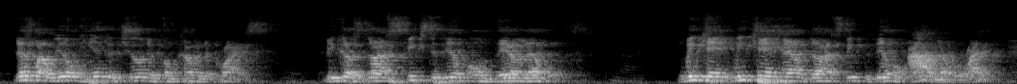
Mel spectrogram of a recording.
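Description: A man with a fairly high voice speaks in an animated tone at a moderate pace. Noticeable background noise runs underneath. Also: ordinary pitch variation. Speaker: preacher. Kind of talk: sermon. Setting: church. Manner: animated, call-and-response preaching with rhetorical questions and repetition.

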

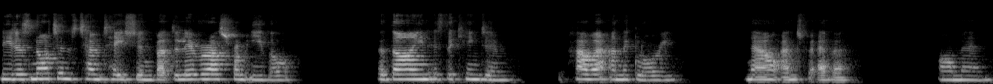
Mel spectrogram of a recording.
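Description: Speaking in an English accent, a woman sounds somewhat breathy at a fairly high pitch, with monotone, flat intonation and long, frequent pauses. The background is quiet, with audible room echo. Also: moderate pace. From England. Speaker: church minister. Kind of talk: sermon. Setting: video call. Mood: calm, warm, reflective. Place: home room. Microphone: webcam.

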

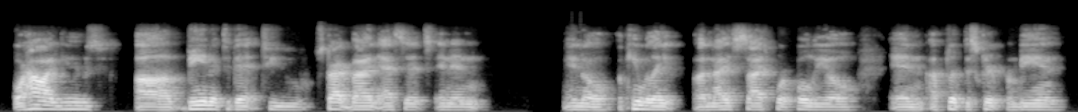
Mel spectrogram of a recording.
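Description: The speech moves at a fairly slow pace with monotone, flat intonation, audible room echo and a quiet background. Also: man. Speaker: podcast co-host. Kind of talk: podcast talk explaining steps. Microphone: video call.

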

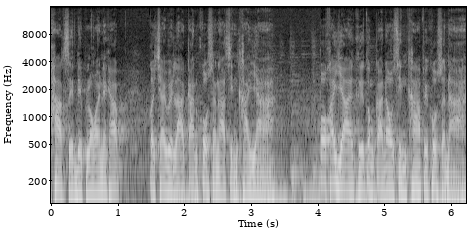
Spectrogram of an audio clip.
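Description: Clear music plays in the background as a man speaks at a medium pitch with ordinary pitch variation. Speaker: outdoor cinema film dubber. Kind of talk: interview answer. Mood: warm, nostalgic. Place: home room.

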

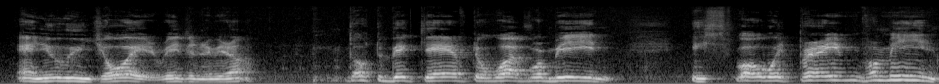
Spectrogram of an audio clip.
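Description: With an American accent, a man talks at a high pitch and a very slow pace, his intonation lively, as audible room echo surrounds him. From United States. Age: 80s+. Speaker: war veteran. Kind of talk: interview answer. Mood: reflective, emotional. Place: home room.

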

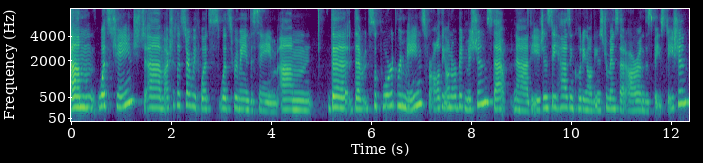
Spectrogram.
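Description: A woman's high-pitched voice with lively intonation. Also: moderate pace. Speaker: science agency program manager. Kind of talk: conference presentation. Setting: video call.

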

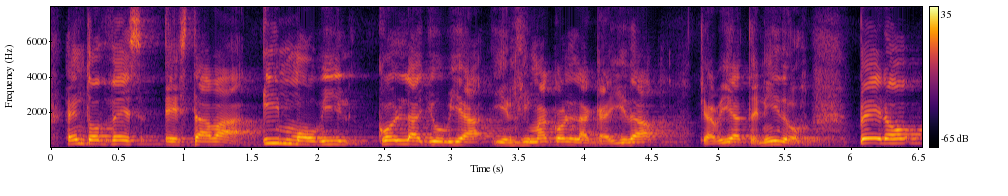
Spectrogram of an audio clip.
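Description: A man's high-pitched, animated voice in a Spanish accent, at a fairly slow pace with ordinary pitch variation. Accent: Spain Spanish. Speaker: motorcycle vlogger. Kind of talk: storytelling to camera. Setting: recorded at home. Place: home room. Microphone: studio mic.

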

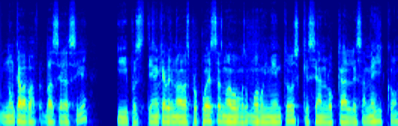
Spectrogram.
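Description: Here a man with an unremarkable speaking voice and a medium pitch talks at a fairly quick pace. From Mexico, Querétaro; Mexico. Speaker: podcast host. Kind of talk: casual interview. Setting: on location in León. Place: shop. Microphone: handheld.

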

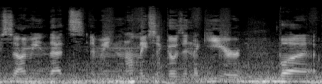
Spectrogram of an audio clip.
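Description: Through loud background noise, a man talks at a fairly quick pace in a dry sound with no echo. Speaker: car vlogger. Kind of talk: casual vlog chat. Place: car. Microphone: phone near.

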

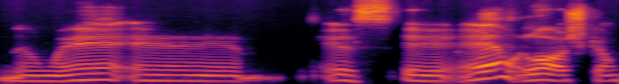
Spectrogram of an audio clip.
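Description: Delivered at a very slow pace with a Brazilian accent, the speech sits over a quiet background with a dry sound and no echo. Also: woman. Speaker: therapy client. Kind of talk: testimony. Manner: halting. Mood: calm, reflective. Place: home room. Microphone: earbuds.

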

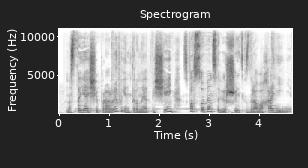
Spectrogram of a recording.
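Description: Faint music plays in the background. A woman speaks at a moderate pace. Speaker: show host. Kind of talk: educational presenter monologue. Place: studio.

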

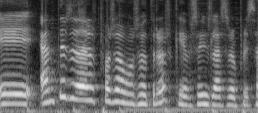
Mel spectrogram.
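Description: Over faint music in the background, a woman with a high pitch talks at a fairly quick pace. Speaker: program host. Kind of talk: interview host introduction. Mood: cheerful, laughing. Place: studio. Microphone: studio mic.

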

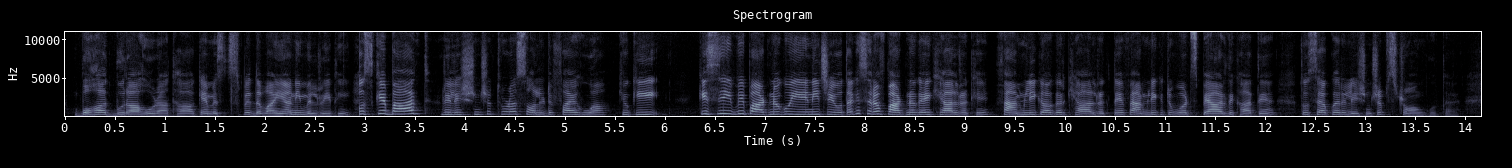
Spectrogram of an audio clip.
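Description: The speaker has a bright, sharp tone and lively intonation, with big swings in loudness. The pace is moderate over a quiet background. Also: woman, high pitch for a woman. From New Delhi, India; India. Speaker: YouTuber. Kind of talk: motivational talk. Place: studio. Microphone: lapel.

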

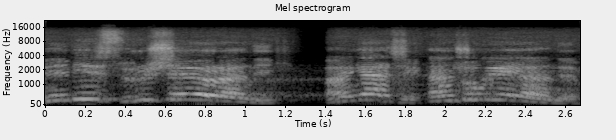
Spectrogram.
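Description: Cartoonish character voice with a slightly husky edge, big pitch swings, and a fairly quick pace. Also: man.

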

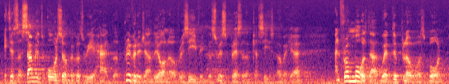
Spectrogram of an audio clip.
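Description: Over noticeable background noise, a man talks at a fairly quick pace with a fairly low pitch. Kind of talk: interview statement. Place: hall.

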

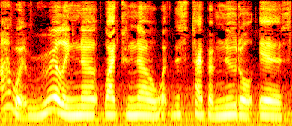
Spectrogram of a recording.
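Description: Over light background noise and in a dry sound with no echo, a woman speaks somewhat breathily at a fairly slow pace and a fairly low pitch. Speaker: food vlogger. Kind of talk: casual mukbang review chat. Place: car. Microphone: phone near.

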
